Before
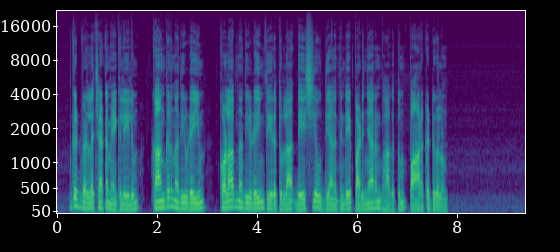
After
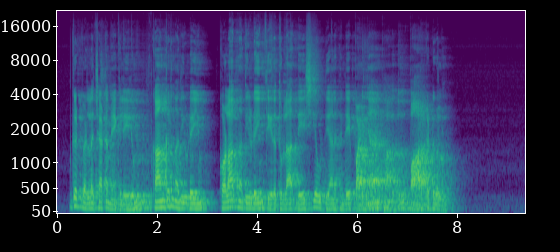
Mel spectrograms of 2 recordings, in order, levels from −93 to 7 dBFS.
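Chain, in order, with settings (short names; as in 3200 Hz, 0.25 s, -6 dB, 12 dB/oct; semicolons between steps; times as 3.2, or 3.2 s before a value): 3.44–4.79 high shelf 3800 Hz +11.5 dB; 5.94–7.31 reverb throw, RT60 1.1 s, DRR -1 dB; reverb RT60 0.65 s, pre-delay 77 ms, DRR 7 dB; 1.31–2.51 sustainer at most 30 dB/s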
